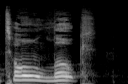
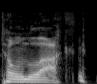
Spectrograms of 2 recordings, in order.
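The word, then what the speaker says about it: Tone Loc: We have Tone Loke. That's how you say it, right? – Yes, not Tone Lock.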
